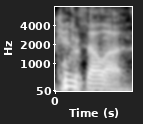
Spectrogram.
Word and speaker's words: Kinsella: the name correctly yes kinzella straight up exactly as it looks well before we dive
